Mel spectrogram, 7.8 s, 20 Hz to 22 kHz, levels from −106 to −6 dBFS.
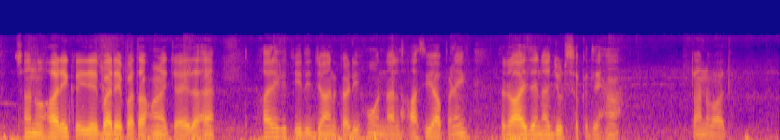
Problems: background sounds at intervals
